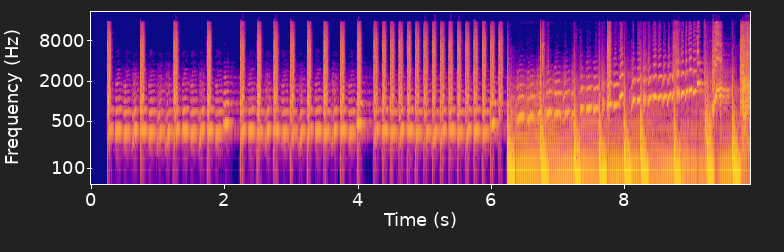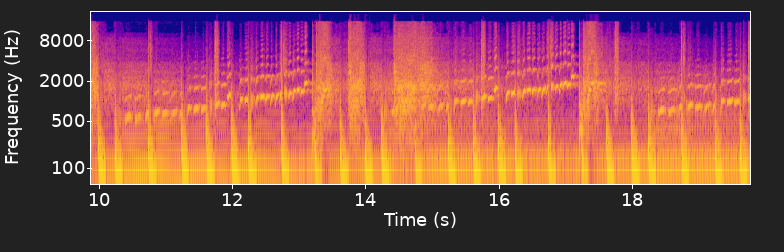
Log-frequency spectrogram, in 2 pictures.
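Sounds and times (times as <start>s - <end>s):
dark evil beat: 0.2s - 19.7s.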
